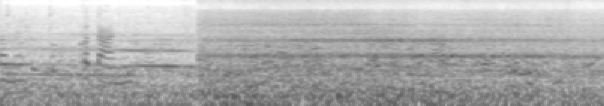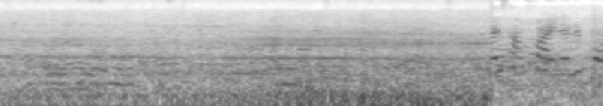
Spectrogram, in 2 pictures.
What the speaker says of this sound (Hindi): तो अब हमारी ट्रेन भी आई है जो हमने रिजर्वेशन में की थी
